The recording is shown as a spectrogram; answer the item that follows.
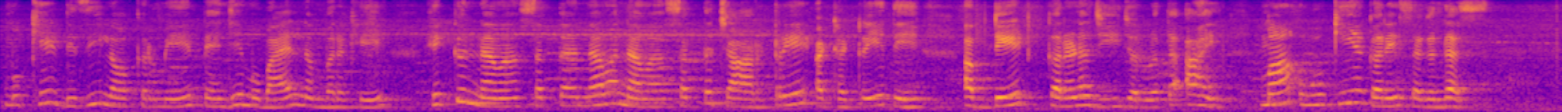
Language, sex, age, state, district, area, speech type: Sindhi, female, 45-60, Uttar Pradesh, Lucknow, urban, read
